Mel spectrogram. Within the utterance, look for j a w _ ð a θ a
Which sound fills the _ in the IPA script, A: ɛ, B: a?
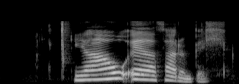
A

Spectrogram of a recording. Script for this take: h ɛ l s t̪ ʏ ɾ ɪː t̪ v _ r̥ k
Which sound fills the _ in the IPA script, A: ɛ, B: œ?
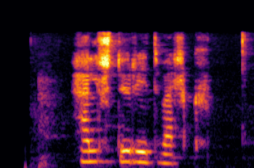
A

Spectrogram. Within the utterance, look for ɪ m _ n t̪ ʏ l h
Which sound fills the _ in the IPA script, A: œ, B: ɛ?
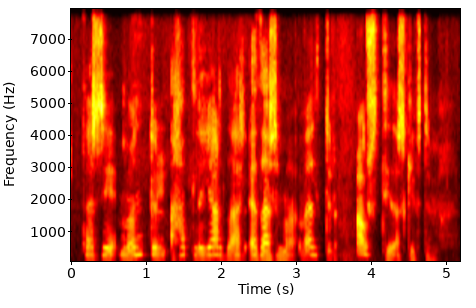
A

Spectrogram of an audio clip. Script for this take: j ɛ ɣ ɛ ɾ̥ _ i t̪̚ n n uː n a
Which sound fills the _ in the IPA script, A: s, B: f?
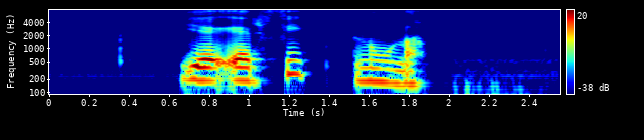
B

